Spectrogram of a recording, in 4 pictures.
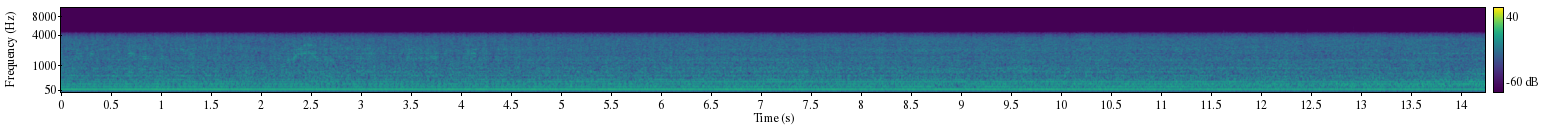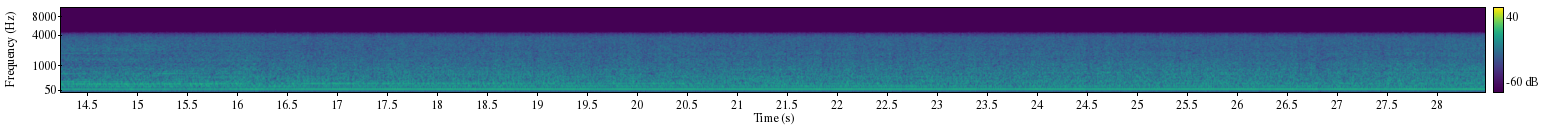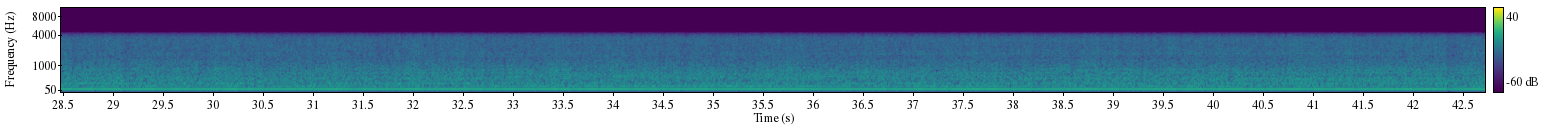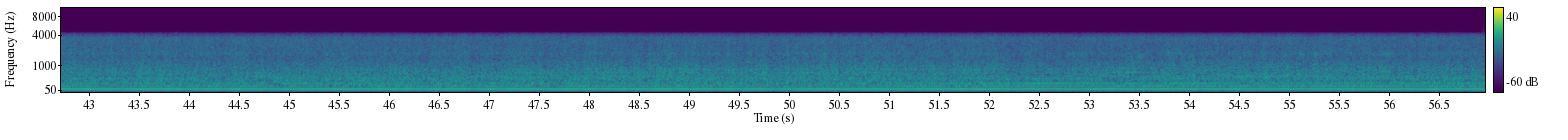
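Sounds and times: propeller plane engine drone: 0.0 - 56.9.

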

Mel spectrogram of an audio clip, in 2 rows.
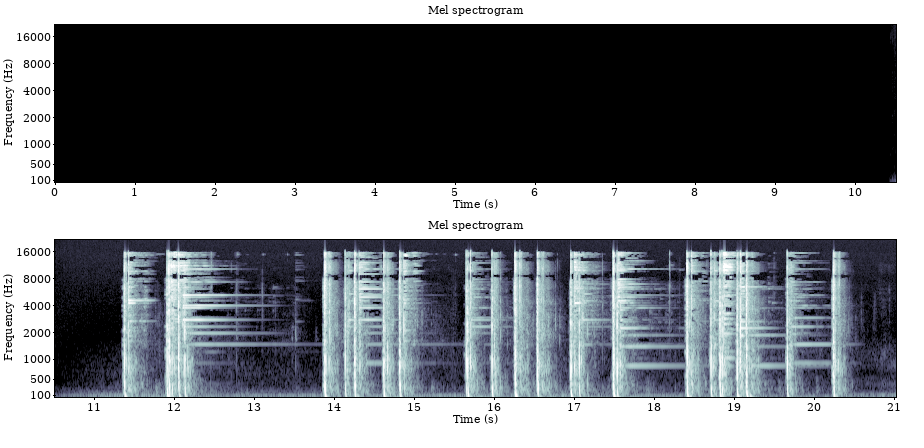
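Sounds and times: pistol shots: 11.4 - 12.4, 13.8 - 20.4
steel targets clanging: 11.4 - 13.1, 13.8 - 20.4.

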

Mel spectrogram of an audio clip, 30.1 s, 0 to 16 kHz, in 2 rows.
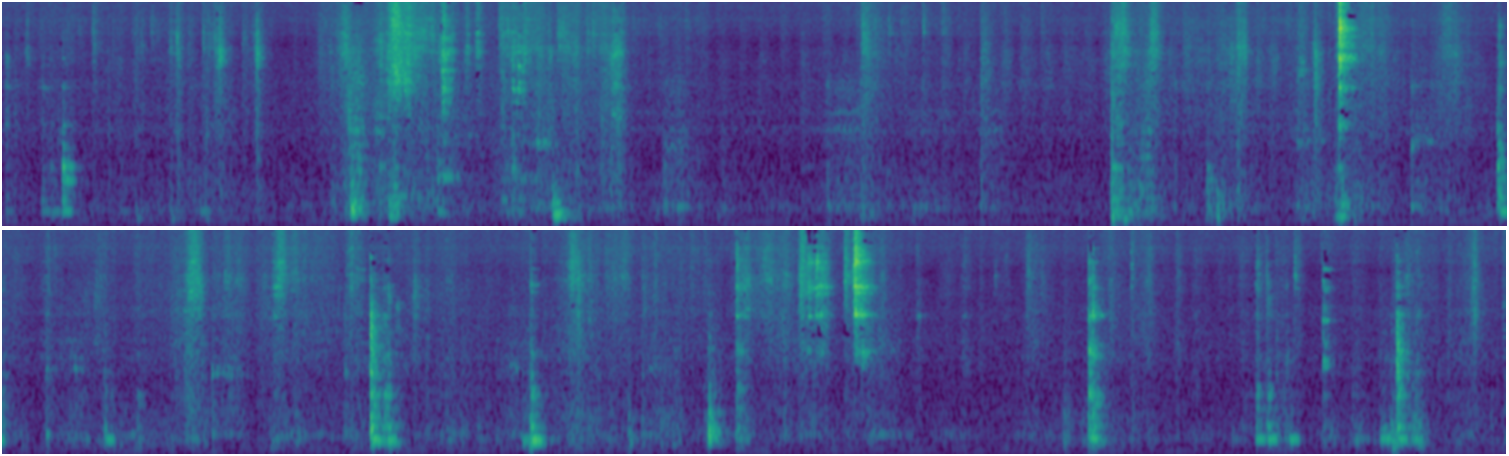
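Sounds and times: metal tools clinking: 23.0 - 23.9.

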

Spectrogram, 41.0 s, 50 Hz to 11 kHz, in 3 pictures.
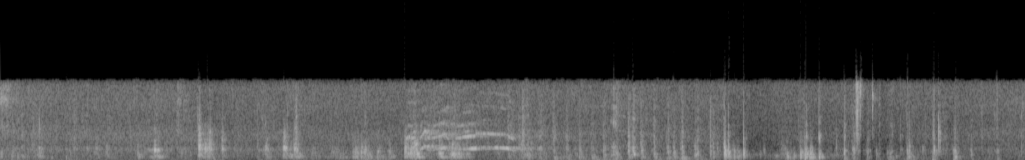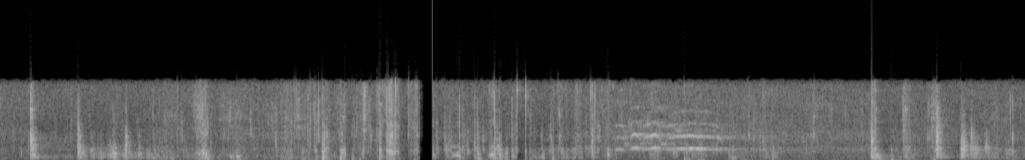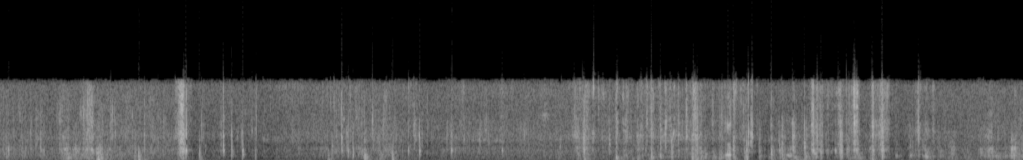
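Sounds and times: hooves clicking on wooden deck: 0.0 - 40.9
pig call: 5.4 - 7.0.

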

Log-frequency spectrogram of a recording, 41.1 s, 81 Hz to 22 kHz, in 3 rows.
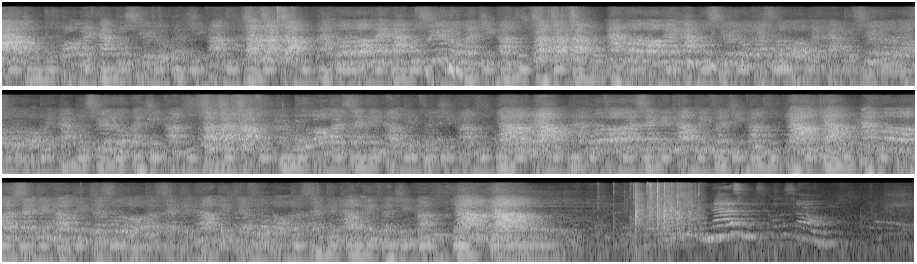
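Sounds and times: instrumental accompaniment with bass: 0.0 - 29.3
group of voices singing: 0.0 - 35.8.

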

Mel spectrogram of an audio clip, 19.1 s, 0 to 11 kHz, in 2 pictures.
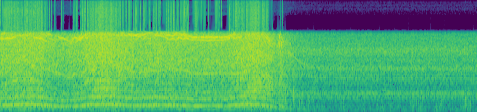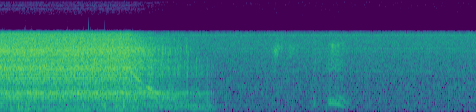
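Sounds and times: drone motors whining: 0.0 - 14.0.

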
